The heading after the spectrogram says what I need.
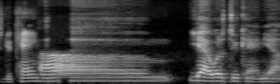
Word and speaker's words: Duquesne: So after BYU's loss, so BYU in the first round, after they lost to Duquesne. Yeah. Is that how you pronounce it? Duquesne?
